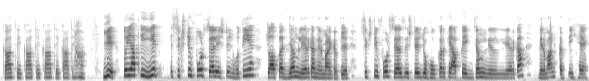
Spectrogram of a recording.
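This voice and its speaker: A man's voice: sits high, fairly even intonation, normal speed, highs cut off. Man drilling terms in a lecture. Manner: repeats questions and answers them himself, drilling terms; chatty, addresses students as bhai. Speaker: biology teacher. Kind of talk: live online lecture.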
